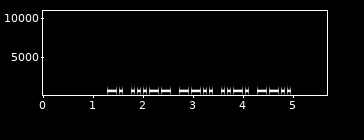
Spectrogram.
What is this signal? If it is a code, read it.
Morse code, heard as a keyed tone, about 21 wpm, 700 Hz. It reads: N3ZFZ
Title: USA Call Signs - 5 Characters - Repeated 2x - 20wpm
